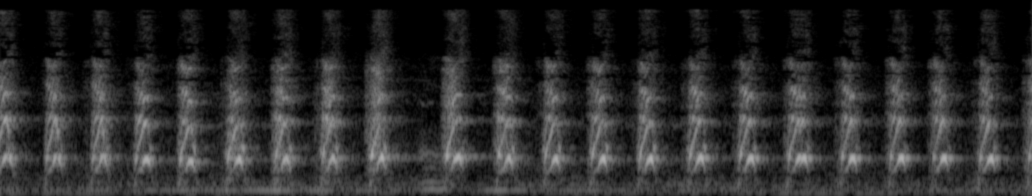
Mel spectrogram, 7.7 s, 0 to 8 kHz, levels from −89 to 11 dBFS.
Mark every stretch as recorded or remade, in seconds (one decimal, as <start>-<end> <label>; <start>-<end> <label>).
0.0-1.6 recorded; 1.6-4.0 remade; 4.0-7.7 recorded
